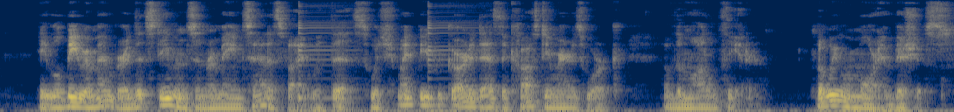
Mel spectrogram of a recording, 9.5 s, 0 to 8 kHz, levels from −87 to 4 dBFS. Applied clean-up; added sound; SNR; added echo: none; Keyboard (musical); 13 dB; reverberation time 0.3 s.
